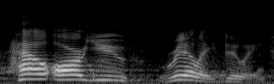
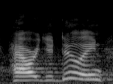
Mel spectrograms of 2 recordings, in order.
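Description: First: Slow, spaced question with weight on "really"; slow right down and lean on "really"; stress on really. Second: Said in the usual way. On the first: Shown as a demonstration. Encourager asking past a superficial greeting, slow stress on "really". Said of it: "You ask". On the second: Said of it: "you don't simply ask".

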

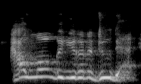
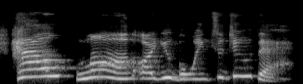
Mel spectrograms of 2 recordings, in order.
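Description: First: Higher, louder and fast, pushing hard; rapid, raised challenge; fast pressing question. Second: Slow and high, every word spelled out; deliberate, slowed challenge; slow drawn-out question. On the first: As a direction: fire the question at them quick and high. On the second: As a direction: stretch it out so each word lands. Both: Acted. Repeated question, fast then slow.

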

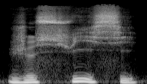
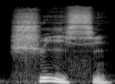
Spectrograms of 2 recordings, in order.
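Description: First: Slow "je suis ici" with no z before "ici"; careful "zhuh swee-see"; no liaison. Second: "je suis ici" as "shwee-see"; slang contraction. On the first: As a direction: keep "je" full, run "suis" straight into "ici". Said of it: "not even going to use". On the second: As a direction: drop the vowel of "je", start on "sh". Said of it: "to make it slang". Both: Shown as a demonstration.

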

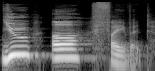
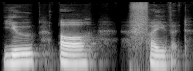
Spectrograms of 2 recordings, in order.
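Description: First: You are favored, drawn out slowly with weight; slow emphasis. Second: Gentle repeat. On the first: The angel greeting Mary, slow emphasis. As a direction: announce it like the best news. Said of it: "that's what he starts with". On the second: Gabriel repeating himself to frightened Mary, gentle reassurance. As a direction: reassure a scared girl. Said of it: "Let me say that again". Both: Retold or imitated.

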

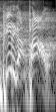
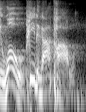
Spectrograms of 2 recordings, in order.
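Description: First: High, punched-up amazement; impressed exclamation. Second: Said in the usual way. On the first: Retold or imitated. Visitor marvels at his friend's pull, high and emphatic. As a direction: lift POWER high in admiration. Repeats it louder and higher for effect.

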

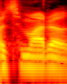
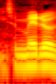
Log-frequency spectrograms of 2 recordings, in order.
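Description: First: Tomato said toe-MAH-toe; tomahto pronunciation. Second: Tomato said toe-MAY-toe; tomayto pronunciation. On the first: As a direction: say tomato with an open 'mah' in the middle. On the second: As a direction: say Tomato with a long 'may' in the middle. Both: Shown as a demonstration. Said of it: "tomato situation".

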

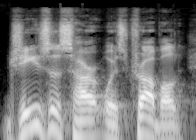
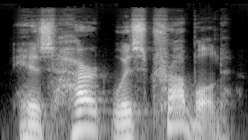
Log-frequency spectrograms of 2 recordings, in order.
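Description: First: "Jesus'" punched, the rest falling; stress on Jesus. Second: Slow, with "heart" leaned on and falling; stress on heart. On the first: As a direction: hit the name "Jesus'" first. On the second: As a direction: linger on "heart", soft and slow. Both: Shown as a demonstration. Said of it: "Uh-oh, we got a problem".

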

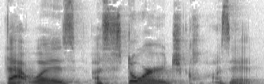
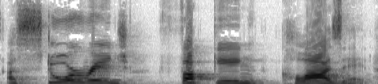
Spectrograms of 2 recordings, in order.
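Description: First: Said in the usual way. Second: STORAGE FUCKING CLOSET punched out loud, word by word; slow, loud beats on "storage", "fucking", "closet"; indignant emphasis. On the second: Real, not acted. Patient repeats the outrage of the storage closet, indignant emphasis.

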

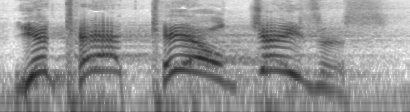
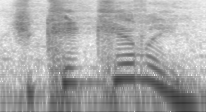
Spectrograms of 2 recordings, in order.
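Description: First: Much higher and louder, slow, each word hammered; a man shouting back at a TV preacher's book title, furious; screaming at the TV. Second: Much higher but softer, pressed and intense; quiet insistence. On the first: Retold or imitated. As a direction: yell it at the television in outrage. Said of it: "I remember screaming at the T V". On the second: Acted. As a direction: drop the volume and press the point home. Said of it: "screaming at the T V".

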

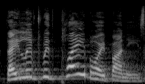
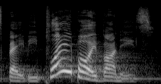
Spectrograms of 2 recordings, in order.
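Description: First: Put-on Brooklyn accent, louder, "Playboy" stressed high; setting up "Playboy bunnies" in a Brooklyn accent; strident Brooklyn accent. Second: Put-on much louder Brooklyn accent, "Playboy" hammered; "Playboy bunnies" belted in a Brooklyn accent; emphatic Brooklyn repeat. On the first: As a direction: Brooklyn mama telling the scandal, "Playboy" punched. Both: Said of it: "in her strident Brooklyn accent".

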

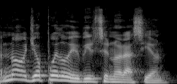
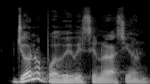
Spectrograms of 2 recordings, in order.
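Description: First: Lightly voiced, a hint of a proud doubter; imitating someone who says "puedo" without needing prayer; mock self-sufficient voice. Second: Said in the usual way. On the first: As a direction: quote the scoffer's claim, a touch smug. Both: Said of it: "No hay uno aquí que diga".

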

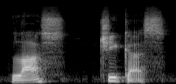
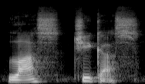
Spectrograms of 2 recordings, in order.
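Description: First: Slow, with a stretched final s in "chicas"; slow drawn-out repeat. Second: Slowly and clearly: las chicas; slow model pronunciation. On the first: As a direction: repeat "Las chicas" slowly, holding the last s. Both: Shown as a demonstration. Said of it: "you would say".

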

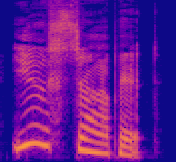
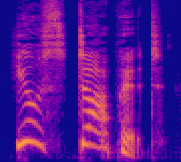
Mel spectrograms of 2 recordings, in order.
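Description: First: High mocking effeminate voice; mock the boy in a camp high voice; teasing camp imitation; effeminate mimicking. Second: High shrill shriek of protest; high-pitched childish shriek. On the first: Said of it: "In an effeminate voice". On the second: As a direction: shriek it like a furious kid. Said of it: "Devon shrieked". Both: A narrator's reading.

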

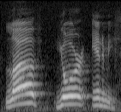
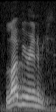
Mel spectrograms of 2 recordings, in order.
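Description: First: Love your enemies, drawn out slowly and louder, Love stressed; slow loud proclamation. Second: Said in the usual way. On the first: Shown as a demonstration. Preacher announcing his third point to the church, slow and loud. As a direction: proclaim it word by word. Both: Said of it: "Listen to number three".

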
